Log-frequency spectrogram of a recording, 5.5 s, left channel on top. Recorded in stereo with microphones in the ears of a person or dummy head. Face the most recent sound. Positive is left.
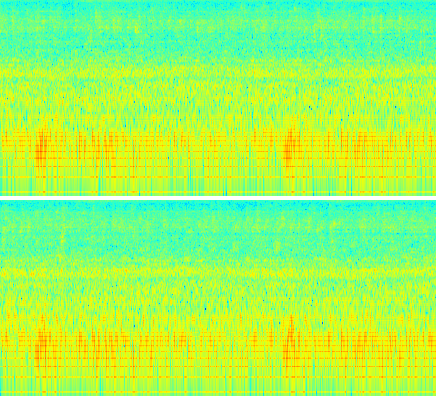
turn(degrees=-5)  # may be behind; listen again after turning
